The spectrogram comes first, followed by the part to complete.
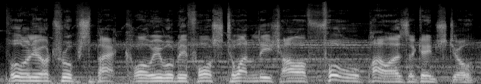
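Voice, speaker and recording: Elderly archmage: unhurried, stern, dignified, grave delivery, video game drama with music behind. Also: male voice, on the high side. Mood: stern warning. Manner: measured, grave. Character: dignified old wizard, stern and disapproving.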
